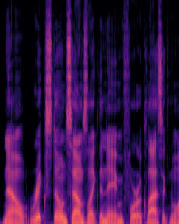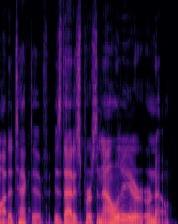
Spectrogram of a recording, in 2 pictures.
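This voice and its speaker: A man's voice: fairly low pitch, wildly swooping pitch, normal speed, dry recording. A man hosting a comic podcast interview. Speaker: podcast host.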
